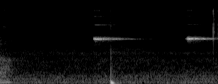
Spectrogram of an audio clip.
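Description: Two high, clear electronic beep tones about a second apart, each fading out, with a short low thump just after the first.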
